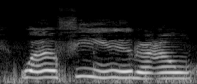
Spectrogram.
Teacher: ra bila dia mati huruf sebelumnya baris bawah, ra tarqiq tipis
